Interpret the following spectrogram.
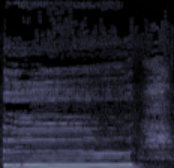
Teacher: So ooh is way up high in the back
